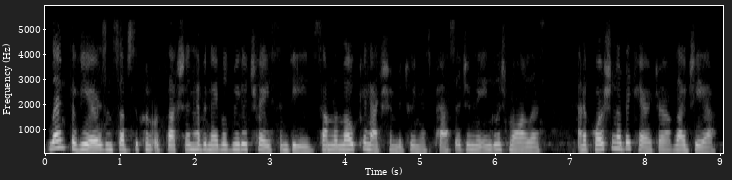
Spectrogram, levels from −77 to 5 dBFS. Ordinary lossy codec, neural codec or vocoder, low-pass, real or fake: MP3, 48 kbps; codec, 16 kHz, 2 kbps, FreqCodec, larger model; 5.4 kHz; fake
